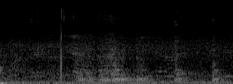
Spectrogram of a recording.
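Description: Indistinct voices talking in the background over a steady low hum, with a single sharp click about half a second in.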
